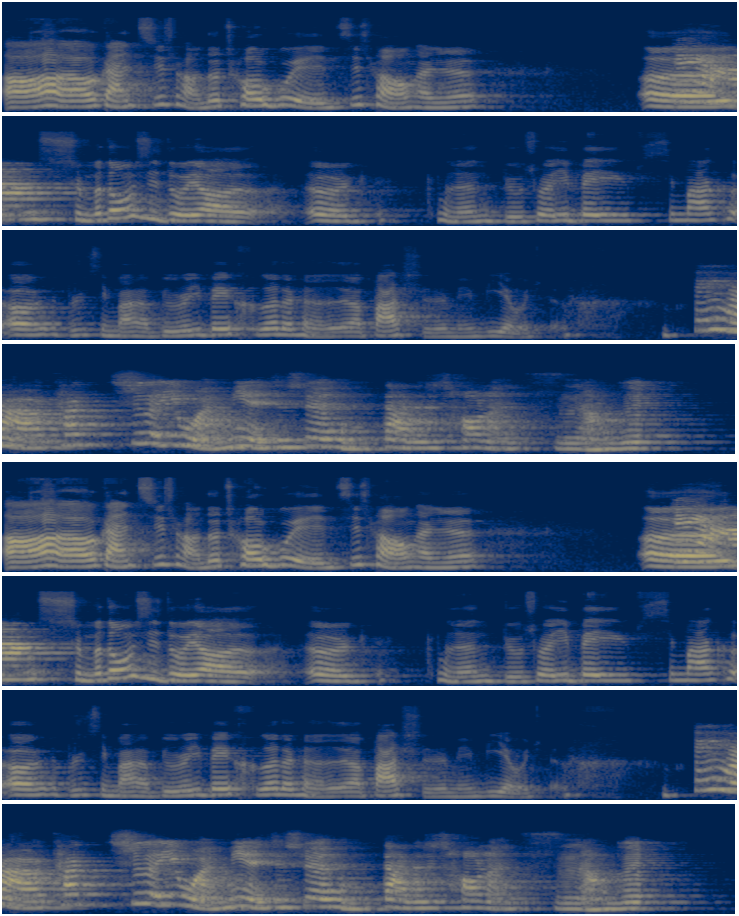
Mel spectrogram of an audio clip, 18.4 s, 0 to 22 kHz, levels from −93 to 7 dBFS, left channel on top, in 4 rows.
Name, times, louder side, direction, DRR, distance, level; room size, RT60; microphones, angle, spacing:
voice 1, 0.0-3.0 4.0-4.6 5.1-6.8 7.3-12.8, right 2 dB, 15° right, 12 dB, 0.4 m, -34 dB
voice 2, 4.2-4.8 13.5-17.8, right 3 dB, 85° right, 4 dB, 1.5 m, -32 dB
12.0 x 4.8 x 6.1 m, 0.94 s
head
